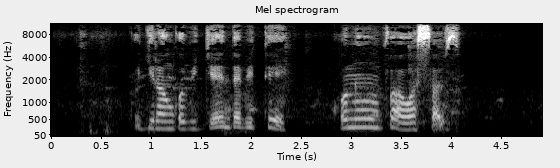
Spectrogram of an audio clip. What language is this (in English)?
Kinyarwanda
